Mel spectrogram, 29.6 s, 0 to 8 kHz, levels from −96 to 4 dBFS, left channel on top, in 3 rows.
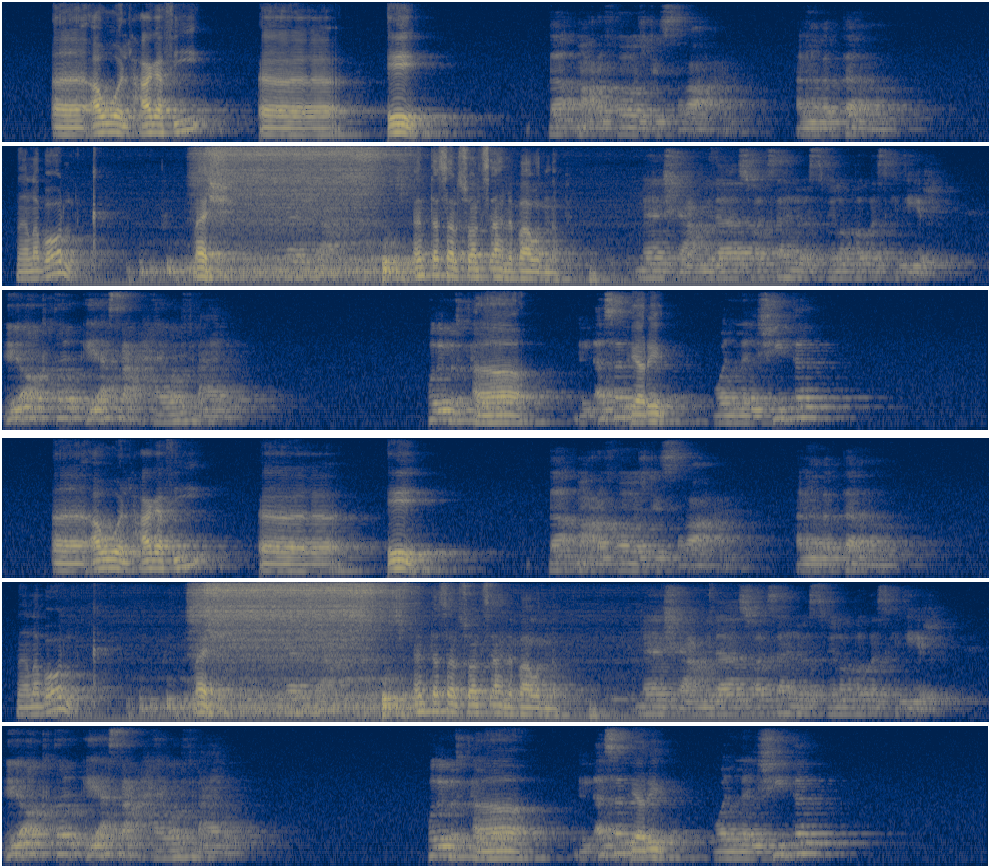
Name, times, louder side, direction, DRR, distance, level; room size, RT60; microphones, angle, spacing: voice 1, 0.5-2.0 2.6-3.4 3.9-4.2 10.0-10.6 11.8-12.2 14.0-15.5 24.5-25.0 26.0-26.4, left 2 dB, 80° left, 8 dB, 1.2 m, -30 dB
voice 2, 5.5-7.4 7.9-8.9 12.7-13.3 16.2-19.2 19.8-22.1 24.0-24.7 25.5-26.1 26.9-27.9, left 1 dB, 5° left, -2 dB, 4.5 m, -39 dB
Dishes pots and pans, 11.1-16.4 16.9-17.0, right 2 dB, 85° right, 7.6 m, -34 dB
19.5 x 9.3 x 7.8 m, 1.2 s
head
